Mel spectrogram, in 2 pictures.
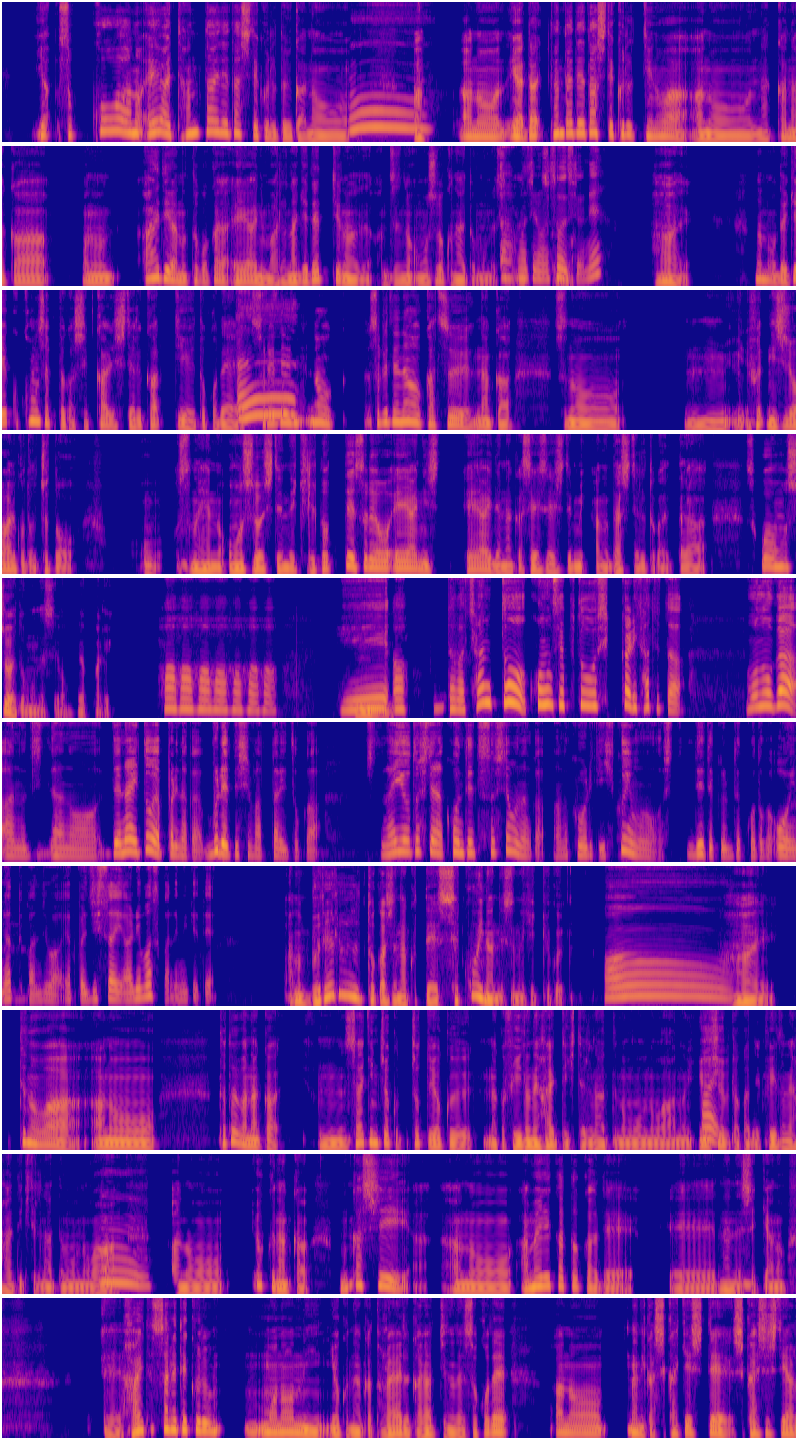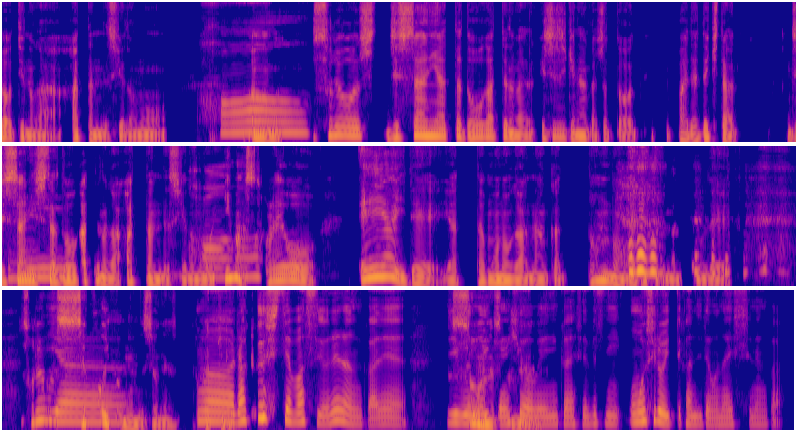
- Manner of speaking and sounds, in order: tapping; in English: "コンセプト"; in English: "コンセプト"; in English: "コンテンツ"; in English: "クオリティ"; drawn out: "ああ"; in English: "フィード"; in English: "フィード"; laugh
- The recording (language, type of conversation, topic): Japanese, podcast, AIやCGのインフルエンサーをどう感じますか？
